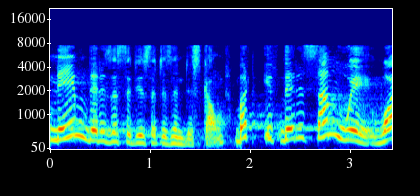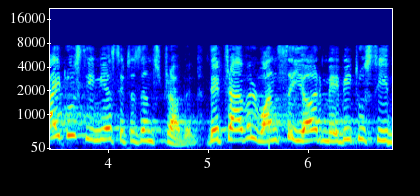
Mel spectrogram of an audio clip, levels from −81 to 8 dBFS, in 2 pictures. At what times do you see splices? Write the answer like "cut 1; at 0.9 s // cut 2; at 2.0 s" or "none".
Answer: cut 1; at 1.8 s // cut 2; at 4.9 s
